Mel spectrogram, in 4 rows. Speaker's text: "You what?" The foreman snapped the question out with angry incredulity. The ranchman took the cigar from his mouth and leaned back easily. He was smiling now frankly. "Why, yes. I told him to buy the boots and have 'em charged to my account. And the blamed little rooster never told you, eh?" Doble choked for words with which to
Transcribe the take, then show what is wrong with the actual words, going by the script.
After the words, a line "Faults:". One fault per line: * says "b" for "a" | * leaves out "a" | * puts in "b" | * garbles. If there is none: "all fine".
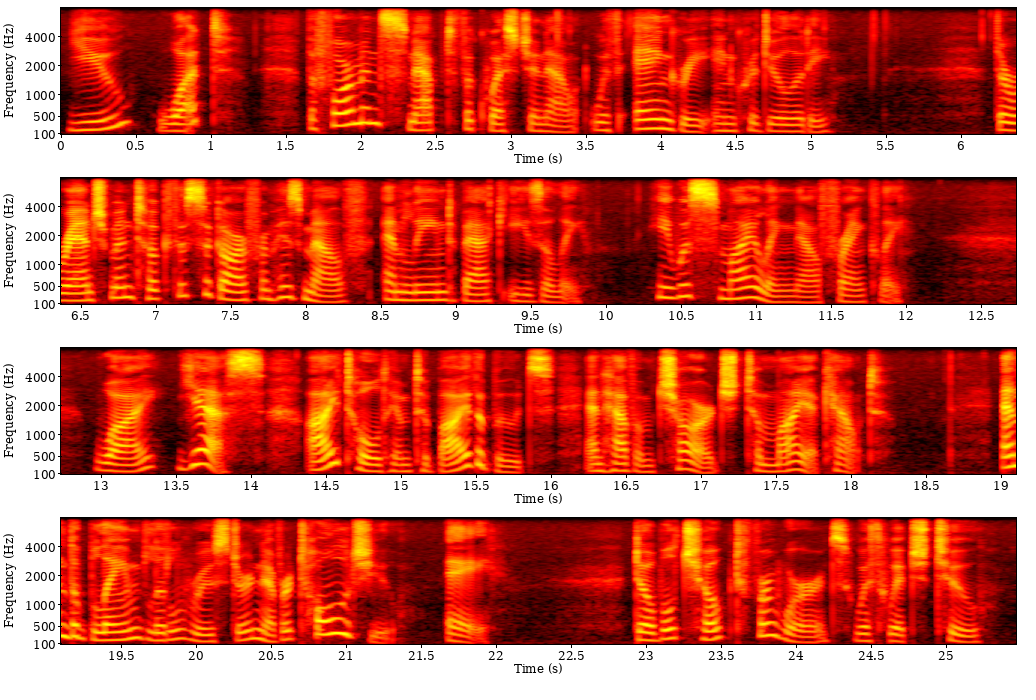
"You what?" The foreman snapped the question out with angry incredulity. The ranchman took the cigar from his mouth and leaned back easily. He was smiling now frankly. "Why, yes. I told him to buy the boots and have 'em charged to my account. And the blamed little rooster never told you, eh?" Doble choked for words with which to
Faults:
all fine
